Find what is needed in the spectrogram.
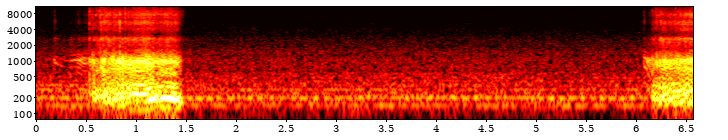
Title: Puppy:: Dog is snore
